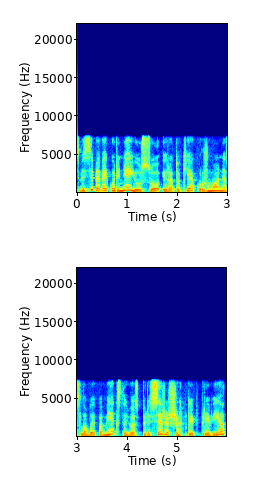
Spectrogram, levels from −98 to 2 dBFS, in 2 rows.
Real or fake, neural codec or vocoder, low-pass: real; none; 7.2 kHz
